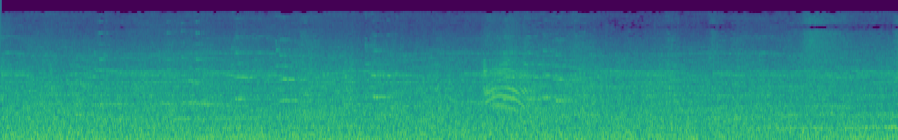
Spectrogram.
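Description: A racing engine roars loudly and steadily at high speed.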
